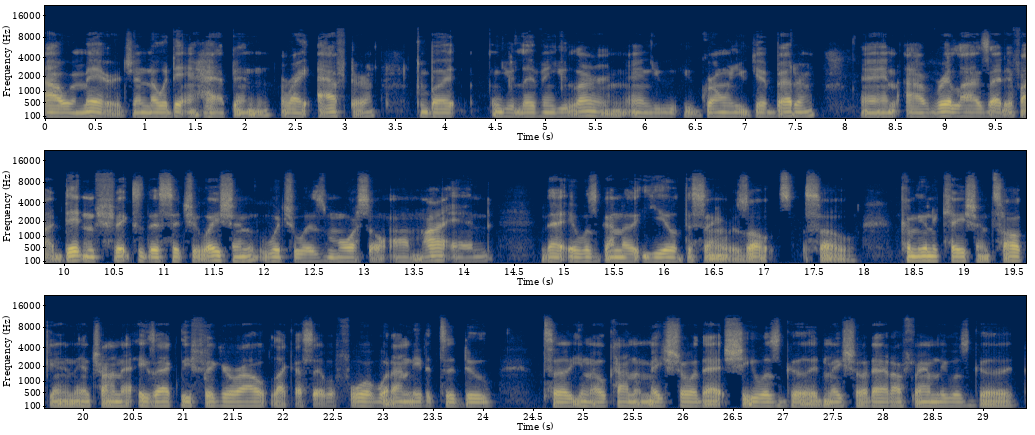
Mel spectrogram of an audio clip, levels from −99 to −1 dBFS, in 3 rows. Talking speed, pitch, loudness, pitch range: 170 wpm, 105 Hz, -34 LUFS, 100-110 Hz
